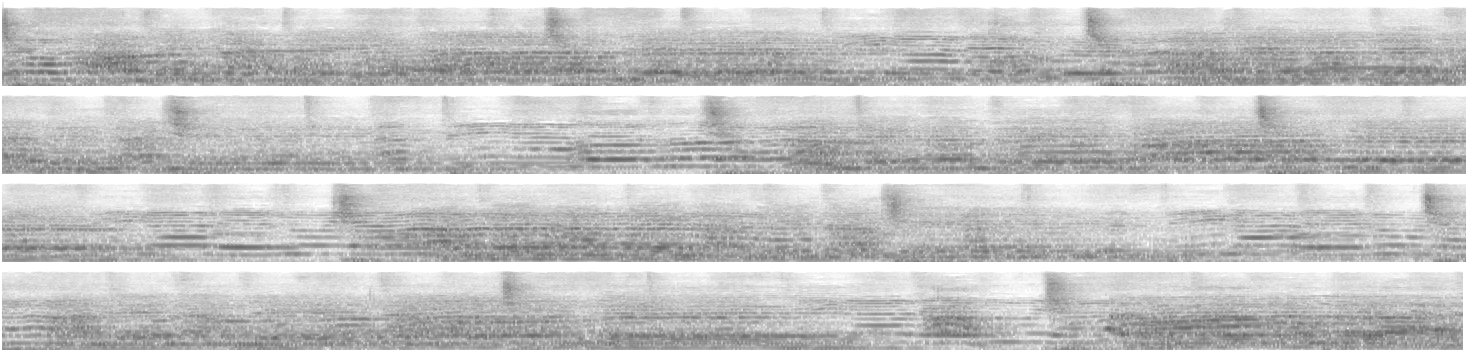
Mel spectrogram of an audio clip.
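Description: A Zion church congregation singing gospel as a choir of men's and women's voices with no instruments, over sharp percussive knocks that recur roughly every two seconds.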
